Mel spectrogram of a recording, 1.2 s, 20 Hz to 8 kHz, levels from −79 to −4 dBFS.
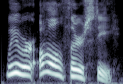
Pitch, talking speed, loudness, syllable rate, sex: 240 Hz, 195 wpm, -13 LUFS, 5.6 syllables/s, female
